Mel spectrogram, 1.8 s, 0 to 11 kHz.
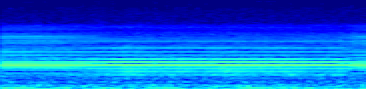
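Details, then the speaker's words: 1935 Rogers Model 7R622 tube radio producing a steady, buzzy electrical hum at switch-on. The hum stops with a different output tube fitted and returns when the original tubes go back in. Tube replacement is being tried; the cause is not yet confirmed. "okay let's start with turning it on and hearing the hum okay here we yep hear the hum there be the hump"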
